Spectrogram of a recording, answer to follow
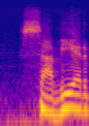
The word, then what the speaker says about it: Xavier: Yo diría que si es la versión catalana Xavier vendrel Ese es su aunque esa elle del final de vendrel tiene una pronunciación catalana que yo no alcanzo y desde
